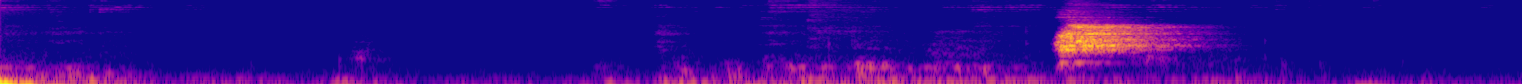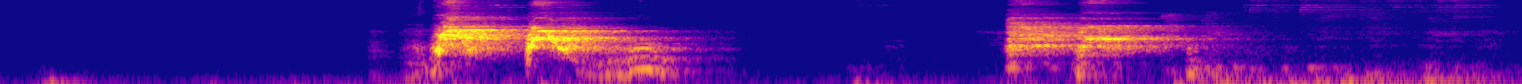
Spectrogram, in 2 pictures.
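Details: Rosie the dog barking back at a TV showing her own barking: three separate sharp barks spaced several seconds apart, with quiet low rumbling between them.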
